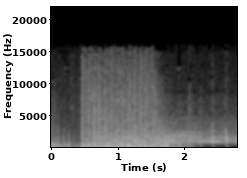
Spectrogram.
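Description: A gunshot in a radio drama fires as one abrupt, loud blast, then rumbles and fades slowly over the following seconds.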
